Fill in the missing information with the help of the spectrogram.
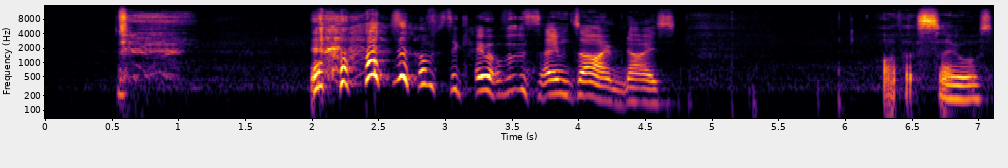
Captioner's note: laughs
